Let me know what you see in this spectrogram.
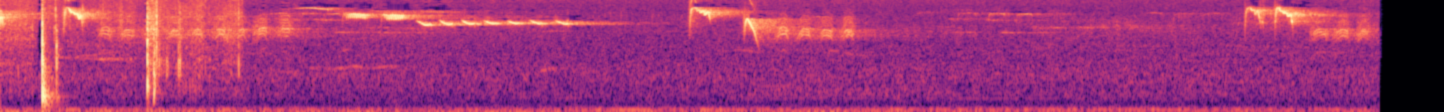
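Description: Woodland ambience: songbirds singing in high note series and short falling calls over a faint low rumble, with a few sharp clicks in the first second. The sound cuts off abruptly near the end.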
